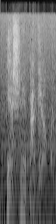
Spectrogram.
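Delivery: a quiet whisper of surrender; whispered realization. Pretend. Realization voiced as prayer. (예수님밖에 없다는 깨달음을 속삭이듯)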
